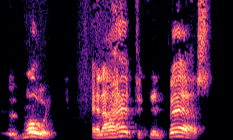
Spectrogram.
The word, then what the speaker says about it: Bowie: I'd say it, and I'm like, no, it's Bowie, it's Bowie. But did you know that David Bowie, the singer, he took that name from Bowie? – Oh.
